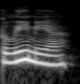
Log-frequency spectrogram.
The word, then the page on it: bulimia: American English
